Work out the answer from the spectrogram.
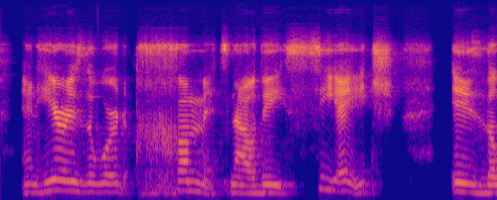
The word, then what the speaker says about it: chometz: And it's, even though some people pronounce it chometz, it's really pronounced chometz.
